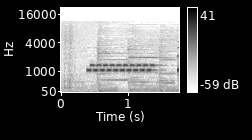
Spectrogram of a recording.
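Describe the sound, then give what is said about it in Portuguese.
Ringback tone of an outgoing phone call: a single steady electronic beep lasting about a second, followed by silence, then the next ring just starting at the end. No one speaks. “Vamos ligar aqui agora. Piscando, né? Começou a chamar.”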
